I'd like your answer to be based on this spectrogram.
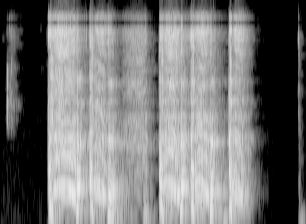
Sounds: Cough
